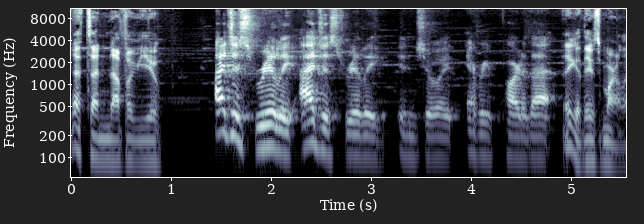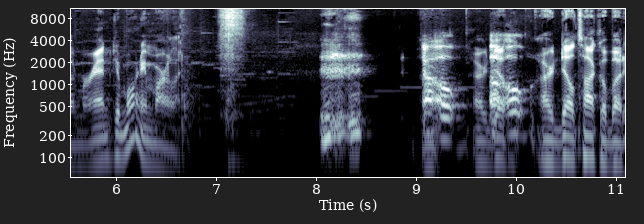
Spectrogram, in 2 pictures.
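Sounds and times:
speech: 0:00.0 - 0:07.3, 0:08.0 - 0:11.0
loud rough throat clearing: 0:08.0 - 0:08.6.

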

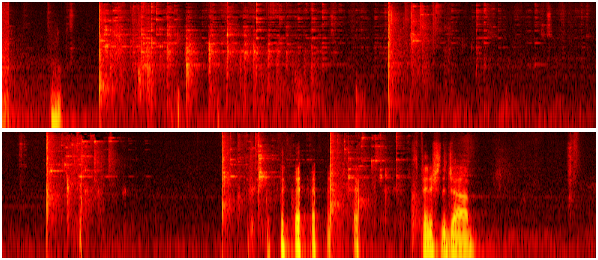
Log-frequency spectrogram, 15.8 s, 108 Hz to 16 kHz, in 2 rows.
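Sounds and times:
old ceramic pottery being smashed: 0:01.2 - 0:09.8, 0:10.8 - 0:13.6
speech: 0:11.6 - 0:12.8, 0:13.5 - 0:14.3.

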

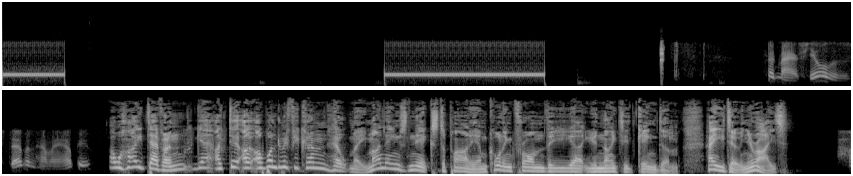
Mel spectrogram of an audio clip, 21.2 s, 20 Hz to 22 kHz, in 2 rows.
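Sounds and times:
telephone dial tone after caller hangs up: 0:00.0 - 0:00.8, 0:04.8 - 0:06.8
speech: 0:09.6 - 0:20.5.

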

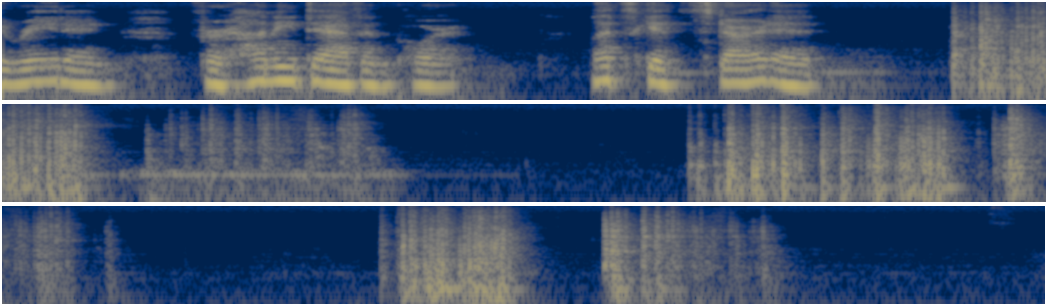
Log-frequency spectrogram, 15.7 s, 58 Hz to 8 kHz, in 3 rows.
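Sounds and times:
speech: 0:00.0 - 0:04.2, 0:04.8 - 0:05.0
tarot cards being shuffled: 0:04.8 - 0:07.1, 0:08.7 - 0:11.0, 0:12.3 - 0:14.3.

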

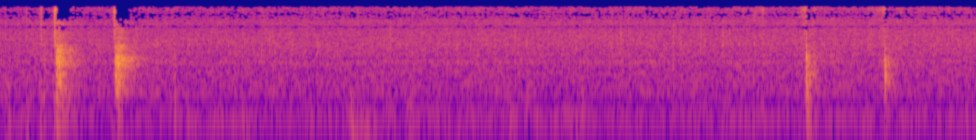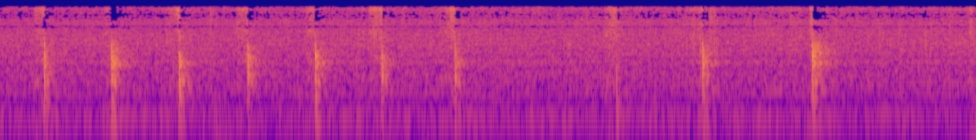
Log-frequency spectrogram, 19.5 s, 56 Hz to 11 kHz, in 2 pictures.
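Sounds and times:
knife chopping a large onion on a board: 0:00.4 - 0:01.5, 0:08.0 - 0:09.0, 0:10.1 - 0:14.5, 0:15.8 - 0:17.0, 0:17.8 - 0:18.2.

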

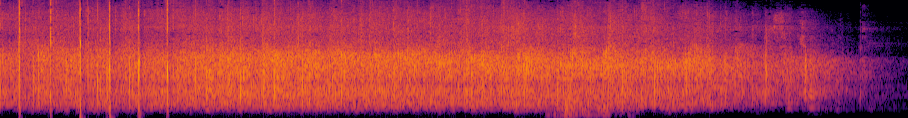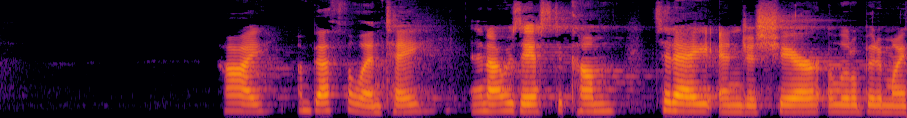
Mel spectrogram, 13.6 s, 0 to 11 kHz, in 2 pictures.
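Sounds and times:
crowd clapping: 0:00.0 - 0:06.6
speech: 0:08.6 - 0:13.6.

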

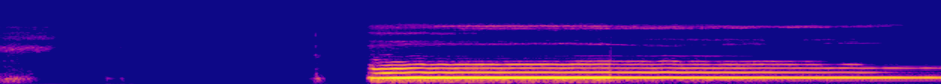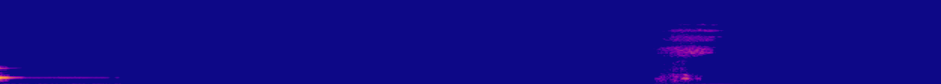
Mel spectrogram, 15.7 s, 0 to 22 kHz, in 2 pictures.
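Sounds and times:
group chanting om on the out-breath: 0:03.1 - 0:08.1
soft inhale: 0:13.3 - 0:14.0.

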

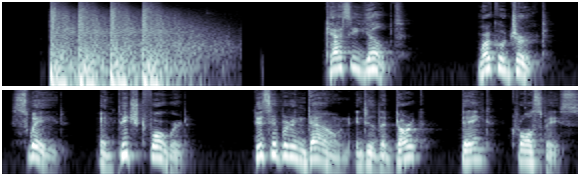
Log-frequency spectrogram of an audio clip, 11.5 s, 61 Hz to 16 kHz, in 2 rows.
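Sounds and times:
pistol gunshots: 0:00.5 - 0:02.4
speech: 0:03.2 - 0:04.1, 0:04.8 - 0:07.7, 0:08.3 - 0:11.5.

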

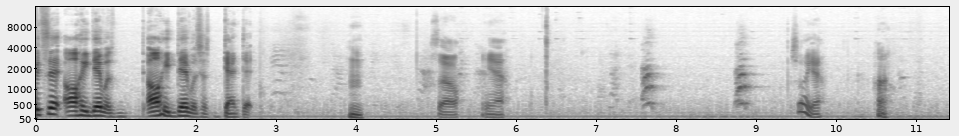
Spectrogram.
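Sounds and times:
speech: 0:00.0 - 0:02.8, 0:03.9 - 0:04.2, 0:05.0 - 0:06.0, 0:09.5 - 0:09.9, 0:10.5 - 0:10.8
steady low hum: 0:03.5 - 0:11.4
dog barking: 0:07.6 - 0:07.9, 0:08.7 - 0:09.2.

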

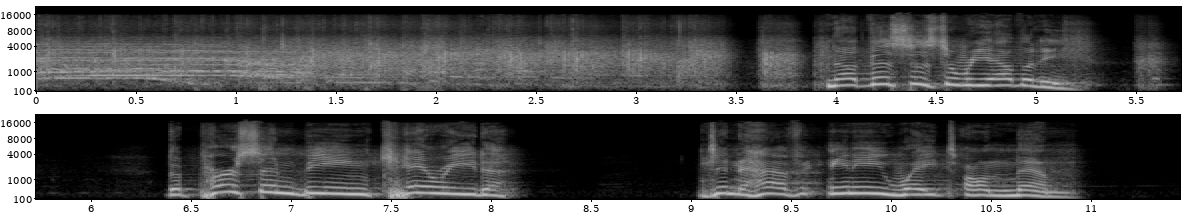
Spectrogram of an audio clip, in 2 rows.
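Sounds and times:
audience applauding a pastor: 0:00.0 - 0:04.3
speech: 0:04.0 - 0:05.4, 0:06.4 - 0:08.2, 0:09.0 - 0:11.0.

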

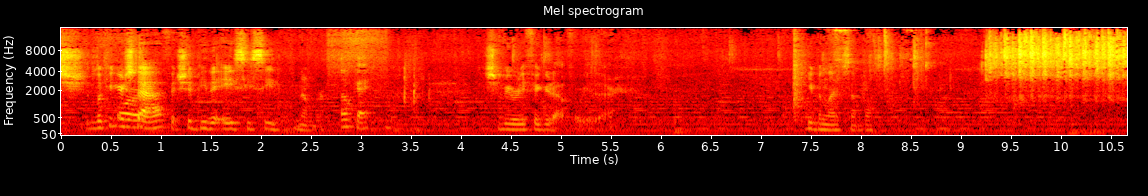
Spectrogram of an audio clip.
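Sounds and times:
speech: 0:00.2 - 0:05.6, 0:07.4 - 0:08.4
handful of dice rattling and rolling for an attack roll: 0:08.1 - 0:10.6.

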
